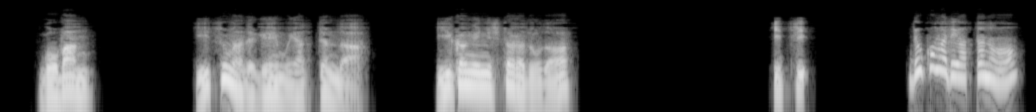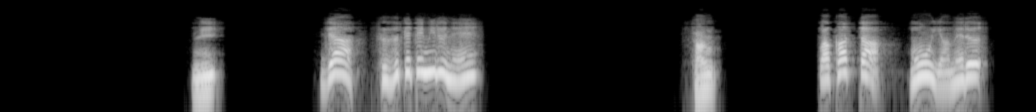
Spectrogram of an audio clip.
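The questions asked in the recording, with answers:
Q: いつまでゲームやってんだ。いい加減にしたらどうだ?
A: 3: わかった、もうやめる。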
